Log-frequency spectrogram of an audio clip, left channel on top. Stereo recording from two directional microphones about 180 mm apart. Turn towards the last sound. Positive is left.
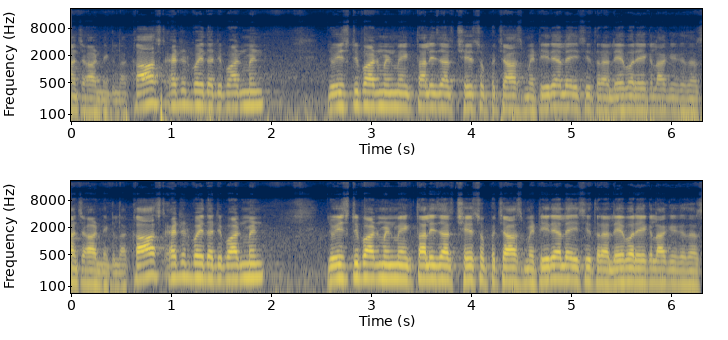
turn(degrees=-40)  # may be behind; listen again after turning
